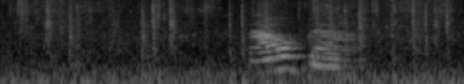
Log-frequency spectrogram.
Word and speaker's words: baobab: To look up the tree pronunciation, it's not like how it's spelled. English is weird. Yeah, it's your thing. You can actually do that right now. Baobab.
